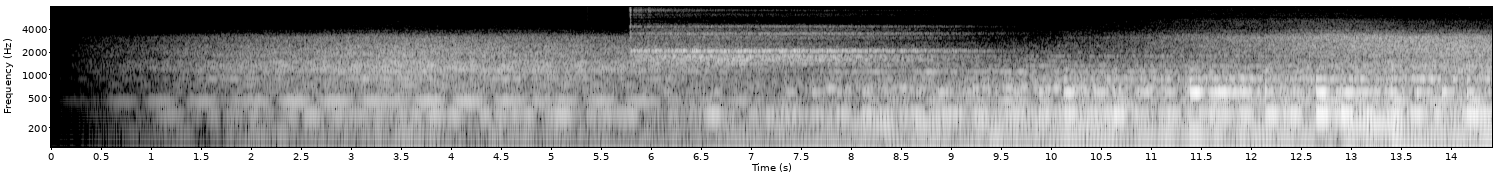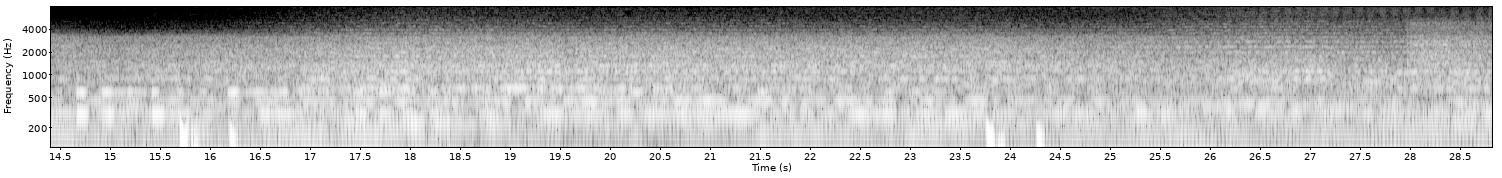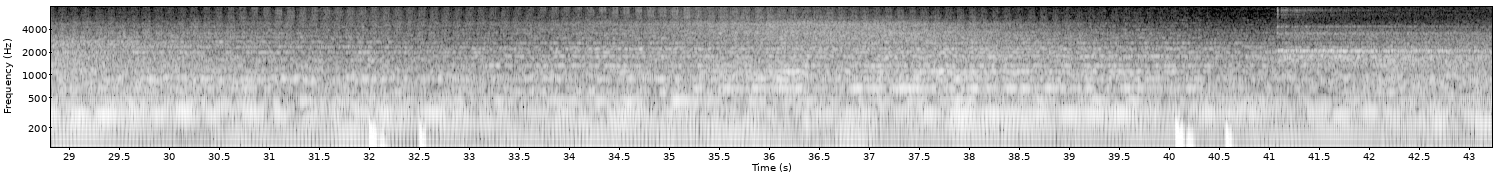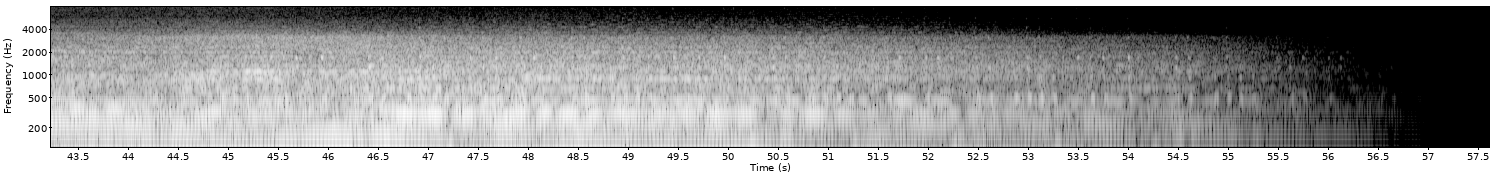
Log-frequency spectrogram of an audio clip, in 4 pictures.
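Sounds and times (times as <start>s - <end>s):
ambient music: 0.5s - 56.1s.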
